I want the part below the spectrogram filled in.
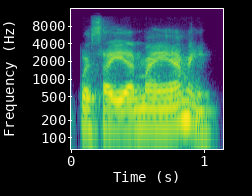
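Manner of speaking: normal talking voice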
